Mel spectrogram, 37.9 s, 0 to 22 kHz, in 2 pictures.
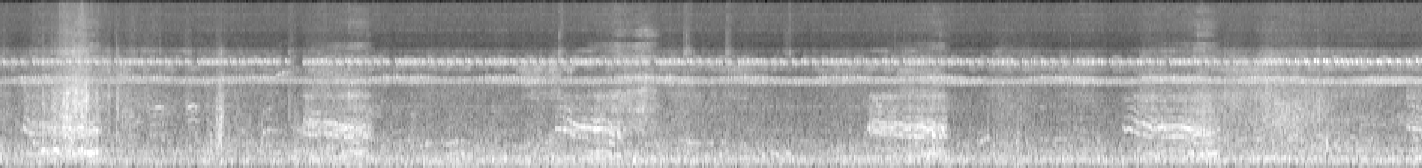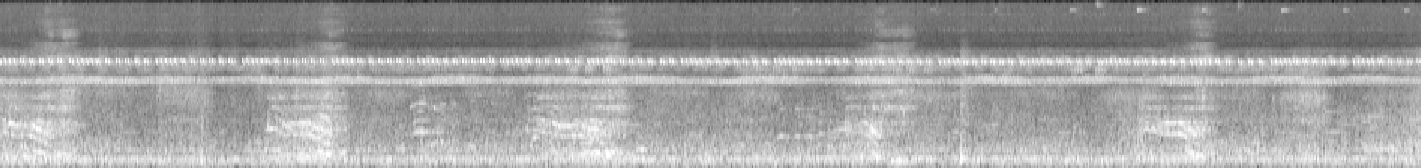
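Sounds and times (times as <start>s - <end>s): insects chirping: 0.0s - 37.9s
person snoring: 15.1s - 17.6s, 22.6s - 23.6s, 30.2s - 31.2s.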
